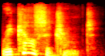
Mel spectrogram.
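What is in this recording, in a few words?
"recalcitrant", British English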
